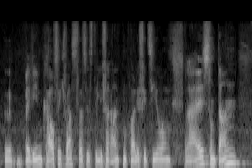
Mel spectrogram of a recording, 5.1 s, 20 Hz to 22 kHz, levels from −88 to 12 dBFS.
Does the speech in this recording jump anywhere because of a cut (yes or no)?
yes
